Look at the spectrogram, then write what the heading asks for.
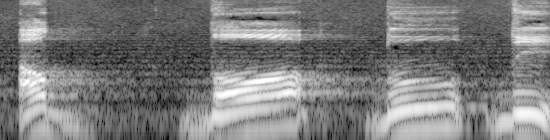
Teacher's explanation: Dad dia adalah makhrajnya adalah bahagian tepi lidah yang diangkat ke gerhang atas. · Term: huruf dad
